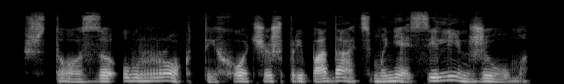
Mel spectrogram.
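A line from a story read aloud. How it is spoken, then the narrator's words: Vicious rasp. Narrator (Russian): Злобно захрипел Адзуна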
